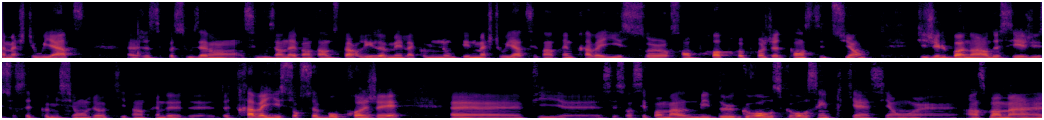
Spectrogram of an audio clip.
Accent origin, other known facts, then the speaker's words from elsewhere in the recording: Mashteuiatsh, Quebec, Canada; j'ai grandi au Lac-Saint-Jean, c'est ça, dans la communauté de machete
